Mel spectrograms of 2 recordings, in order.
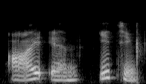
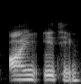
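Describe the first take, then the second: First: I am is said as two full words. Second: I am is shortened into one syllable. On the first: "Sometimes we say" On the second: "So when you speak, we just say this"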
